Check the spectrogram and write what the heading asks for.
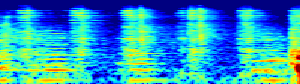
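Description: Back of a chef's knife scraping scales off a whole sea bass against the grain: a series of short, quiet scraping strokes, a few a second, with loose scales rattling off.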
